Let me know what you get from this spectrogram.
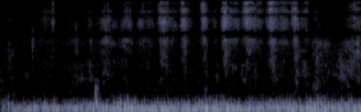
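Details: A happy female tuxedo cat named Tiki purrs in a deep, unbroken rumble, its fine rhythmic pulses swelling slightly louder toward the end, with a small click near the start.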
